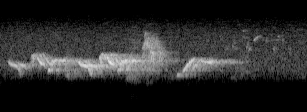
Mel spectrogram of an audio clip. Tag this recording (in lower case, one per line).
animal
wild animals
bird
